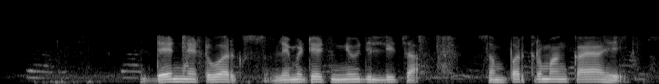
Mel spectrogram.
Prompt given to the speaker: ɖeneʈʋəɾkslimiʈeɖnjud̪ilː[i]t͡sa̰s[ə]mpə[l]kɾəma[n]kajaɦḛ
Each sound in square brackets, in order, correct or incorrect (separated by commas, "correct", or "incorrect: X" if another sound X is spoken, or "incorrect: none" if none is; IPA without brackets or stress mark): correct, correct, incorrect: ɾ, incorrect: ŋ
